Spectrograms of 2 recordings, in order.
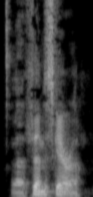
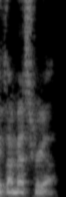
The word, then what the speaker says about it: Themyscira: How do you pronounce the plant, where it's from? – Themyscira. – Themyscira. Okay. Yeah. I used to say Themyscira.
